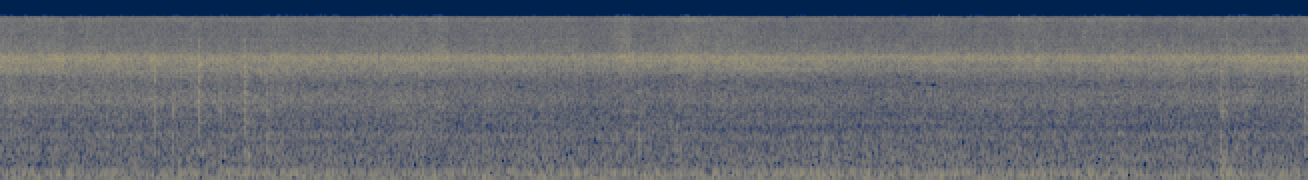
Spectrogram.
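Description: Diced chicken frying with onion and garlic in a little olive oil in a stainless steel pot: a steady sizzle while it is stirred with a silicone spatula, over a steady low hum.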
